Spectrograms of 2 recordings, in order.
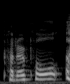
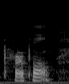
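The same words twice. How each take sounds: First: "Purple" as "puh-der-pul", with a tapped Scottish R; "Purple" broken up by a rolled Scottish R; Scottish pronunciation. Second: Said in the usual way. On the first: Shown as a demonstration. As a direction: imitate Scots struggling to say "Purple". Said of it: "Scottish people, like, trying to pronounce". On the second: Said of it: "trying to pronounce stuff like".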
